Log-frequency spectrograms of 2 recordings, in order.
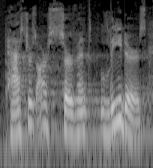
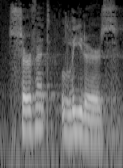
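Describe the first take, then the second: First: "leaders" carries the weight, "servant" passes lightly; stress on leaders. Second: Slow, weight on "Servant", "leaders" light; stress on servant. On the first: Pastor jokingly showing the wrong emphasis, "leaders" stressed. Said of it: "If you put the wrong emphasis on the wrong syllable". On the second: Pastor showing the congregation the right emphasis, "Servant" stressed. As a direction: lean into "Servant" and let "leaders" fall away. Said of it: "it makes all the difference where you put the emphasis". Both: Shown as a demonstration.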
